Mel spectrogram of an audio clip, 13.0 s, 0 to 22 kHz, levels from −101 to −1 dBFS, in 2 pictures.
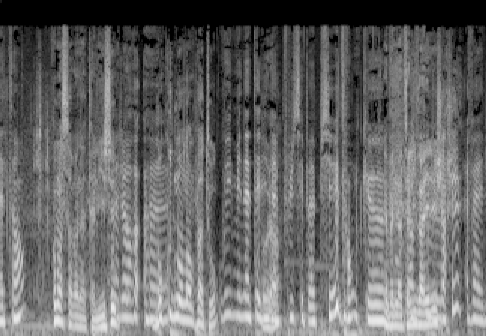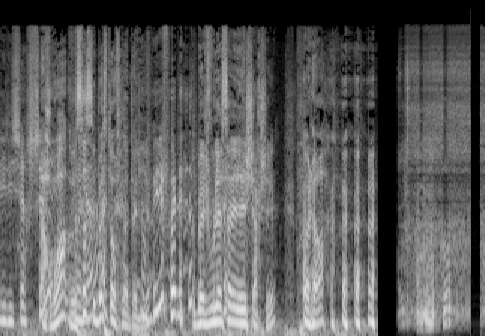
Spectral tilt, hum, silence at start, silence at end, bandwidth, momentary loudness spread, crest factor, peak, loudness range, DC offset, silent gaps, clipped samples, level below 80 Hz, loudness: -5.5 dB/octave; none; 0 s; 0 s; 16 kHz; 11 LU; 14 dB; -4 dBFS; 2 LU; under 0.1%; 11.51-11.77 s; under 0.1%; -34 dBFS; -17 LUFS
